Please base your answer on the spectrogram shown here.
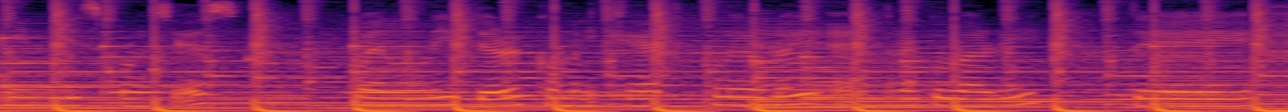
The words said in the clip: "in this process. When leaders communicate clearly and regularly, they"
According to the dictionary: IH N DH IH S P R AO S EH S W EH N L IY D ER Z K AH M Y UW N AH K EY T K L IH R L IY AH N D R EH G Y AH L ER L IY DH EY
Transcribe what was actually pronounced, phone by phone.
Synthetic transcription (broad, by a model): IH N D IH S P R AO S EH S W EH N L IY D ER K AH M Y UW N AH K EY T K L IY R L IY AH N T R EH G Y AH L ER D IY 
